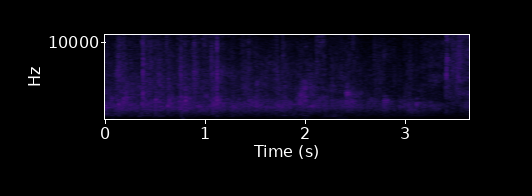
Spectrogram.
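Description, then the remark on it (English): Steady audience applause at the Rock Church as a couple is welcomed to the stage, a dense wash of many hands clapping at once, sustained and fairly loud throughout, with faint voices mixed in beneath the clapping. “Give them a big round of applause for joining me today.”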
